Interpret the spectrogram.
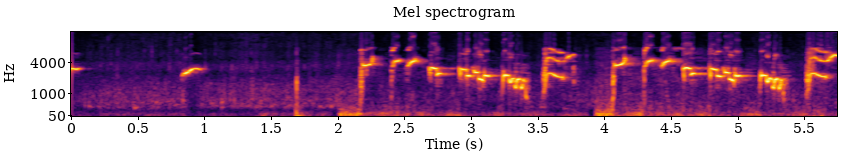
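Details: Asian pied starling singing actively (gacor): a quiet whistle, then a rapid run of sharp rising and falling whistled notes mixed with harsh chattering, in bursts of about three notes per second, with some low background rumble.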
